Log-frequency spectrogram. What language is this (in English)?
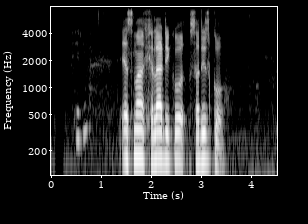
Nepali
